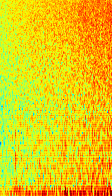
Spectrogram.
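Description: Steady hiss of room tone in a large hall, with a low hum underneath and no distinct sounds.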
